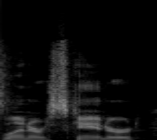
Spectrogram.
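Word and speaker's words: Lynyrd Skynyrd: Leonard Skard pronounced Leonard Skard.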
